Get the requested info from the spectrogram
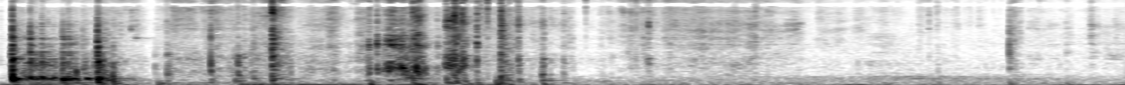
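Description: Cardboard parts box being opened and a foam packing sheet lifted off a chrome trim piece: rustling and scraping with sharp clicks in several loud bursts over the first three or so seconds, then quieter handling.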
